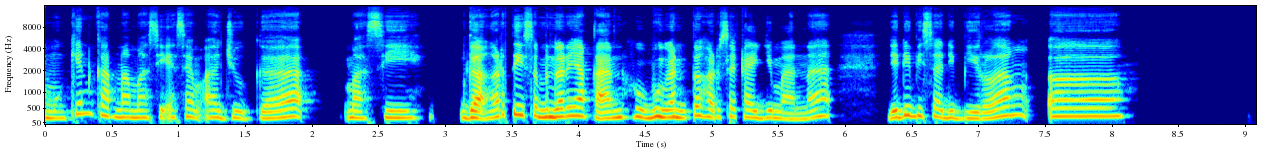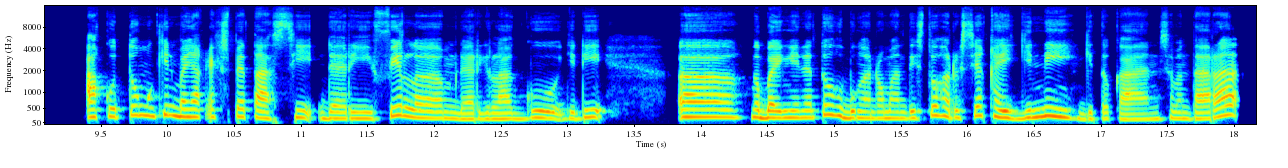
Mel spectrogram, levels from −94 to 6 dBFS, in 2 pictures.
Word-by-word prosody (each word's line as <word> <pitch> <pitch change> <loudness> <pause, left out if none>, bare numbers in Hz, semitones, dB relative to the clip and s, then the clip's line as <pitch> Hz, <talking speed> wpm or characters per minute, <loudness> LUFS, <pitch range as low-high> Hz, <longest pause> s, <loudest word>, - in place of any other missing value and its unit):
mungkin 265 +13 -4
karena 250 -7 -1
masih 215 +1 -2
SMA 225 -2 -3
juga 205 +5 -1 0.3
masih 205 0 -1 0.3
enggak 205 -1 +6
ngerti 310 +7 +2
sebenernya 245 +2 +5
kan, 195 +4 +3
hubungan 230 0 +5
tuh 275 - +3
harusnya 230 +2 -3
kayak 215 -3 0
gimana, 175 -2 -3 0.6
jadi 215 +7 +4
bisa 260 -2 -1
dibilang 205 +8 0 0.2
eee 255 0 +2 1.4
aku 235 +1 +1
tuh 290 +5 -4
mungkin 280 +1 -1
banyak 235 -1 +2
ekspektasi 225 -3 -3
dari 190 0 -1
film, 200 -4 0
dari 170 0 -3
lagu 175 +3 0
jadi, 190 +7 -3 0.6
eee, 235 0 +4
ngebayanginnya 210 -1 +2
tuh 300 -2 +1
hubungan 200 -2 0
romantis 195 +1 -3
tuh, 285 - +1
harusnya 240 +2 -2
kayak 210 -5 +4
gini 230 +1 +3
gitu 180 +1 -7
kan. 165 0 -4
Sementara, 190 - +1
215 Hz, 135 wpm, -24 LUFS, 195-240 Hz, 1.4 s, enggak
